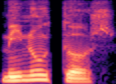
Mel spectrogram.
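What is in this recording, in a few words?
"minutes", English; iOS 4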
